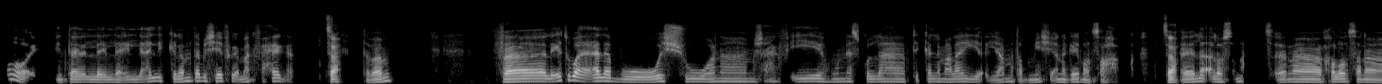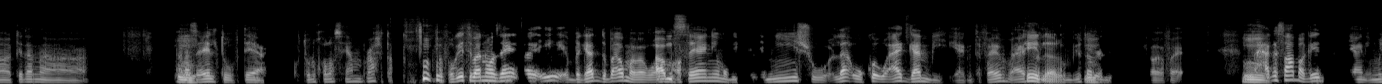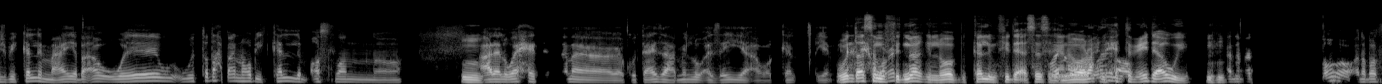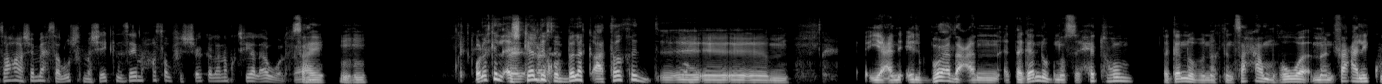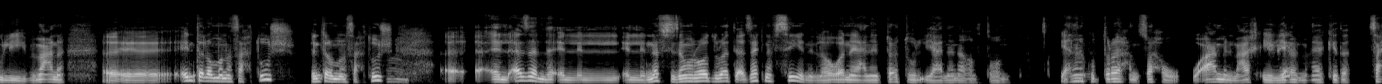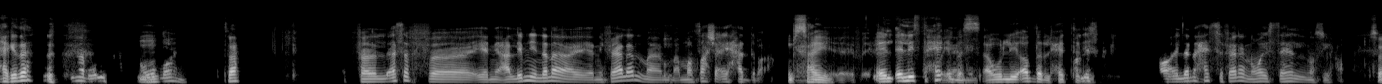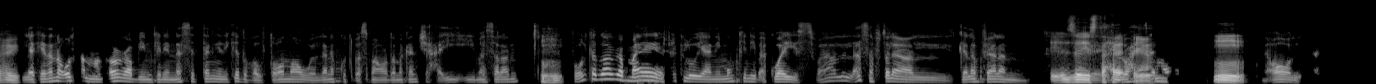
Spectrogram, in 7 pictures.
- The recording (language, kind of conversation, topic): Arabic, unstructured, هل ممكن العلاقة تكمل بعد ما الثقة تضيع؟
- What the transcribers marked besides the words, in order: tapping; chuckle; tsk; distorted speech; tsk; unintelligible speech; chuckle; other noise; tsk; chuckle; unintelligible speech; other background noise; tsk; unintelligible speech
